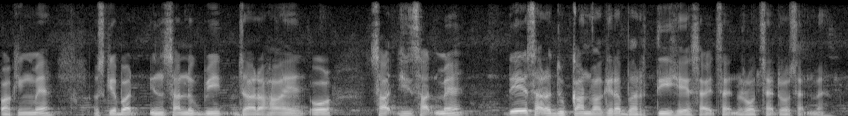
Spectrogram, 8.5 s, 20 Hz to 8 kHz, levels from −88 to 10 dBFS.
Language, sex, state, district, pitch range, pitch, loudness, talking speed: Hindi, male, Arunachal Pradesh, Papum Pare, 90-110 Hz, 100 Hz, -17 LUFS, 190 wpm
